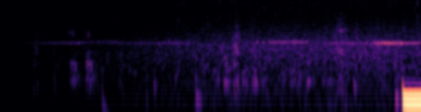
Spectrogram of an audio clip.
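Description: Faint water ambience fading in and slowly growing louder, with scattered small drips and clicks and a high, steady trill that breaks off and resumes a few times.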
